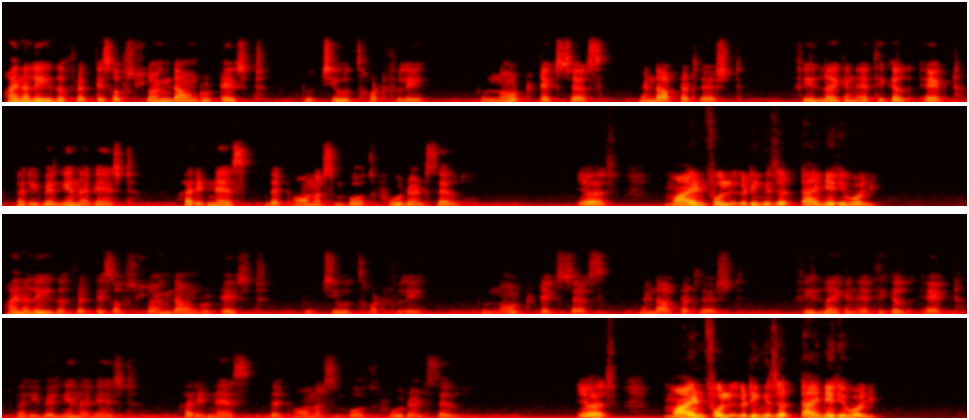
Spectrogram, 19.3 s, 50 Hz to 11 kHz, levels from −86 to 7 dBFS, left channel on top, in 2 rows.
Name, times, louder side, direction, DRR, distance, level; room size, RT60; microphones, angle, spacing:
voice 1, 0.0-2.6 3.0-4.2 4.8-6.0 6.4-7.2 7.9-11.0 11.4-14.3, left 5 dB, 75° left, 0.4 m, -35 dB
voice 2, 16.3-18.4, right 3 dB, 30° right, 0.4 m, -26 dB
5.5 x 2.4 x 3.1 m
head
